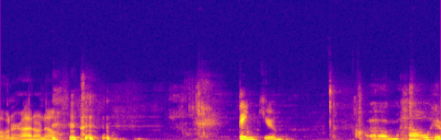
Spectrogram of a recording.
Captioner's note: laughing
